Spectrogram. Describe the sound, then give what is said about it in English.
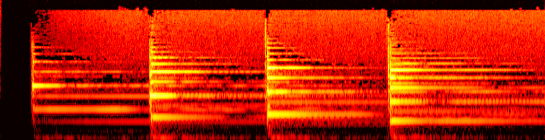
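The opening of a Christmas blues song: four slow, resonant bell chimes, struck roughly a second apart, each ringing out and fading before the next, with no singing or other instruments yet. “Let's go ahead and play that and then we'll talk about it.”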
